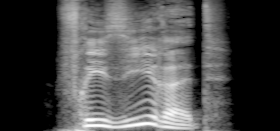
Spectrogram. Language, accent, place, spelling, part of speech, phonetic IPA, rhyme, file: German, Germany, Berlin, frisieret, verb, [fʁiˈziːʁət], -iːʁət, De-frisieret.ogg
- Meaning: second-person plural subjunctive I of frisieren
